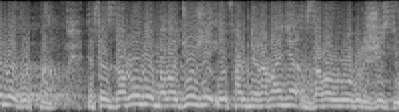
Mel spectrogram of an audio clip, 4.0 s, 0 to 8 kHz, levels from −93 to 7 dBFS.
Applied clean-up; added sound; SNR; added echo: none; none; none; none.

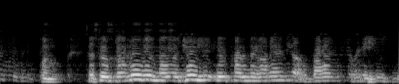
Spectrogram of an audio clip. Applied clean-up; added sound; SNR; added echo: neural mask model DeepFilterNet 3.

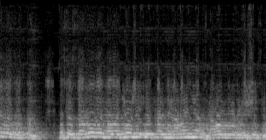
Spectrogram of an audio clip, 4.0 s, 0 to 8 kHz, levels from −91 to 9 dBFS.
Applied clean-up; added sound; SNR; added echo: neural separator model SepFormer DNS4.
